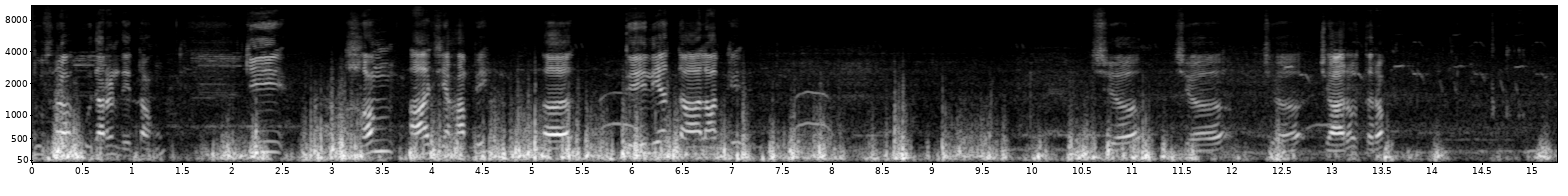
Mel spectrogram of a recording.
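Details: Adult man who stammers, demonstrating a post-block correction technique: after a block on an unclear syllable he repeats only that syllable, a second or third time if needed, then completes the sentence; stuttering (blocks).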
